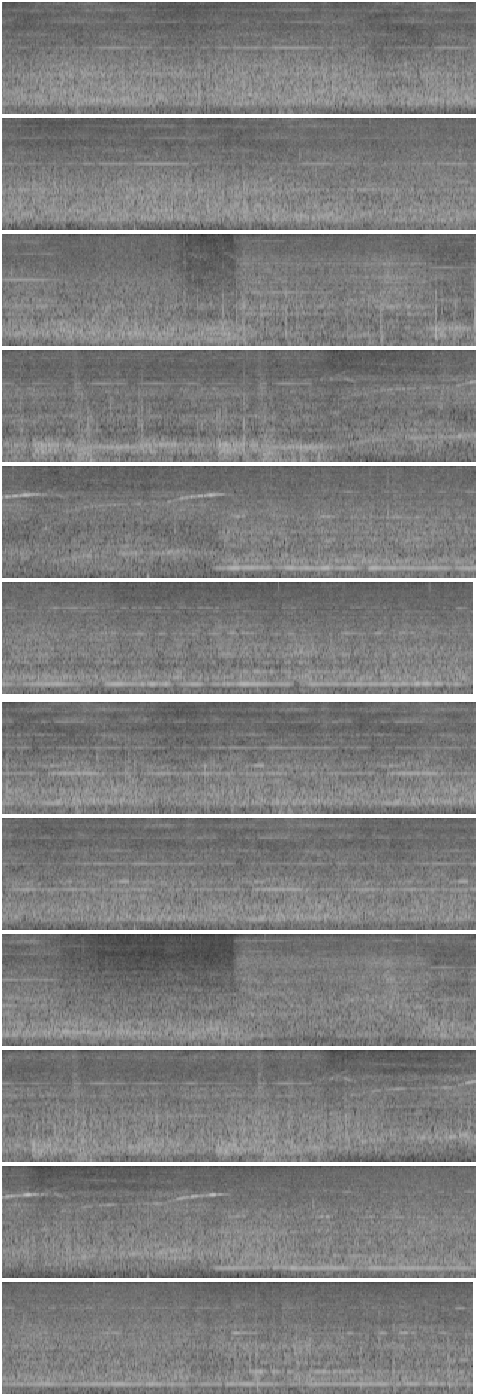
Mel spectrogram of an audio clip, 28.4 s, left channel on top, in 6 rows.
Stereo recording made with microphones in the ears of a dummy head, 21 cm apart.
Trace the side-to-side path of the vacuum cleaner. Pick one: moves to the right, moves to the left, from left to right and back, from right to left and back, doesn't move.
doesn't move.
